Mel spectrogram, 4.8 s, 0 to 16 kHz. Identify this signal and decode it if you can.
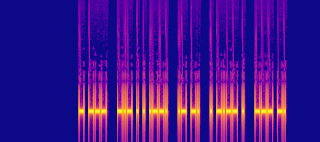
Morse code, heard as a keyed tone, about 50 wpm, 700 Hz. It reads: TO KEEP AN EYE ON
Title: Sets of 5 Words Encore 50wpm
